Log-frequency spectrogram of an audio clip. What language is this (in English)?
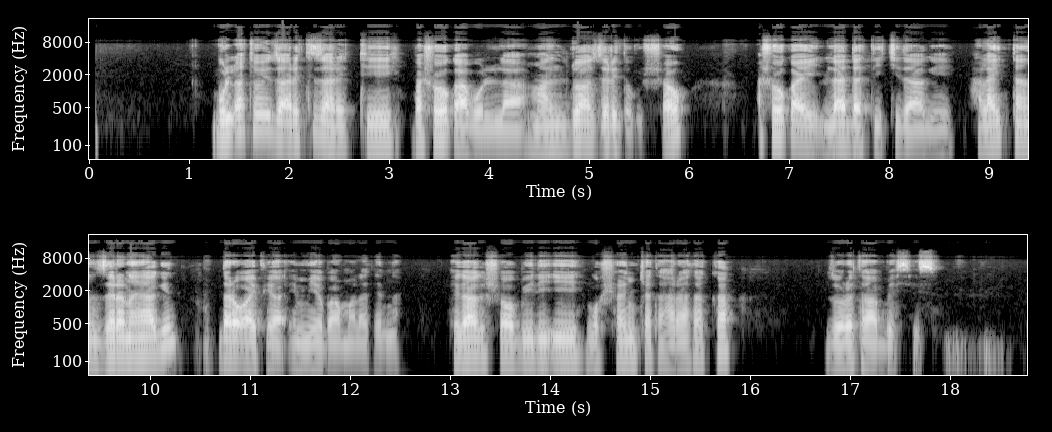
Wolaytta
